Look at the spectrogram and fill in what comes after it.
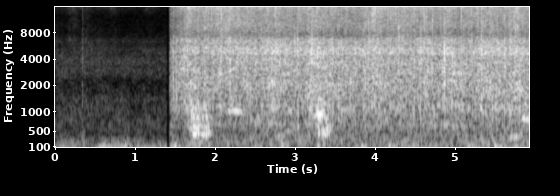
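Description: Spinach and ground meat sizzling steadily in a frying pan as they are stirred with a wooden spatula. The sizzling starts abruptly about a second and a half in.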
